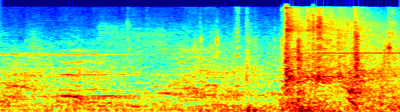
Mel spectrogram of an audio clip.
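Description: Saber fencers' exchange in a gym: a sudden loud burst of sharp clashes and impacts about one and a half seconds in, as the two close and meet on the strip.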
